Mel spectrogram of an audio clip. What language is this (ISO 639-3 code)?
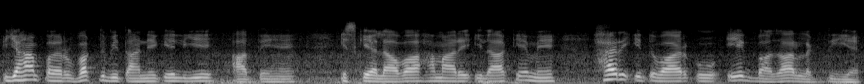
urd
